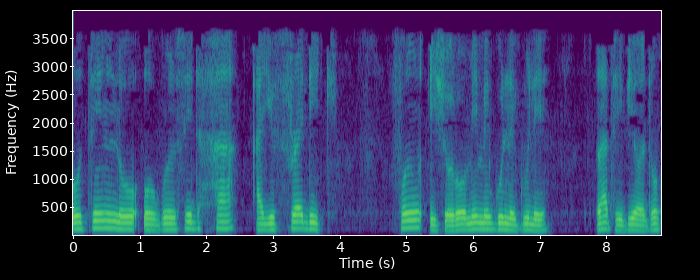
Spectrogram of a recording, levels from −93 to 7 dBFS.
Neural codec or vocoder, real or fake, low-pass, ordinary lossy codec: codec, 16 kHz, 4.8 kbps, FACodec; fake; 3.6 kHz; MP3, 24 kbps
